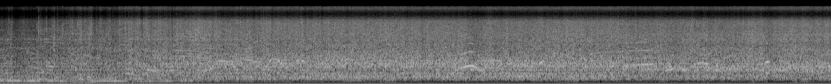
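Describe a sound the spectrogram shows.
Plastic ducks pour down and splash into water with a steady rushing clatter.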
